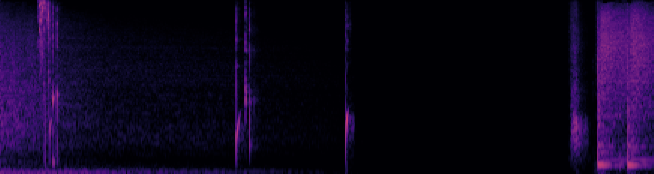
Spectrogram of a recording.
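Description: Subscribe-button animation sound effects: a fading whoosh with a low rumble and a short swish just after the start, then two short pops about a second and a half and two seconds in, as of the buttons being clicked. After more than a second of silence comes another short pop just before the end.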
